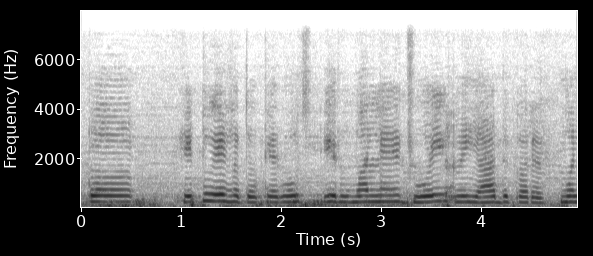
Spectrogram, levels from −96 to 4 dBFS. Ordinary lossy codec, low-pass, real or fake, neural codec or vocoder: none; 7.2 kHz; fake; codec, 32 kHz, 1.9 kbps, SNAC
